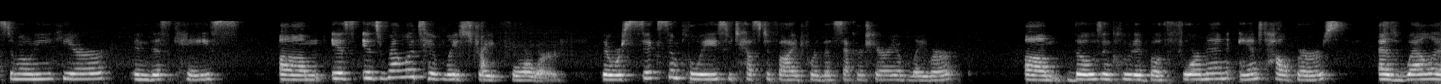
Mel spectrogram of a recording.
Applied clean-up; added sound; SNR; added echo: neural mask model Resemble Enhance denoiser.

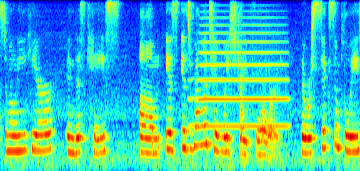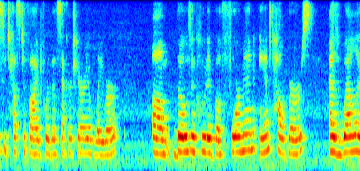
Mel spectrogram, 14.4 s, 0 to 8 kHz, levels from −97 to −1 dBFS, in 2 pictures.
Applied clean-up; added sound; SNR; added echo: none; Trumpet; 11 dB; none.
